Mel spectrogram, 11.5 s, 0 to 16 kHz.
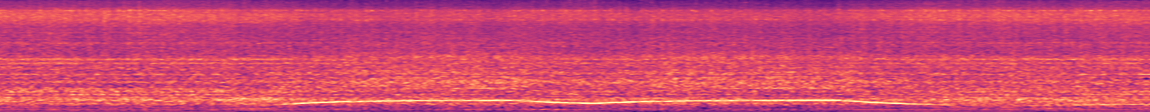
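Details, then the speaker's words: VW Passat 1.8T that overheats despite new thermostat and water pump, radiator fan powered directly by paper clip on its connector terminals: steady whooshing hum and smooth whine shifting between high and low speed; fan works normally on both speeds. "I think you could probably hear that especially on high speed that's high speed there that's low speed it is working on both of those"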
